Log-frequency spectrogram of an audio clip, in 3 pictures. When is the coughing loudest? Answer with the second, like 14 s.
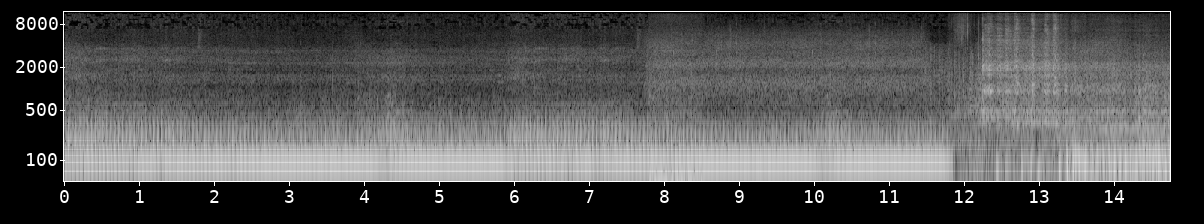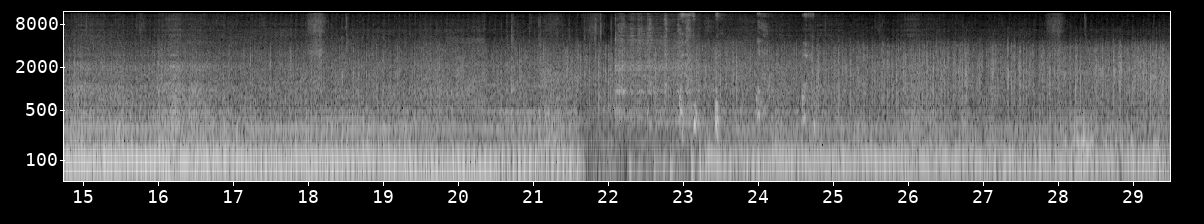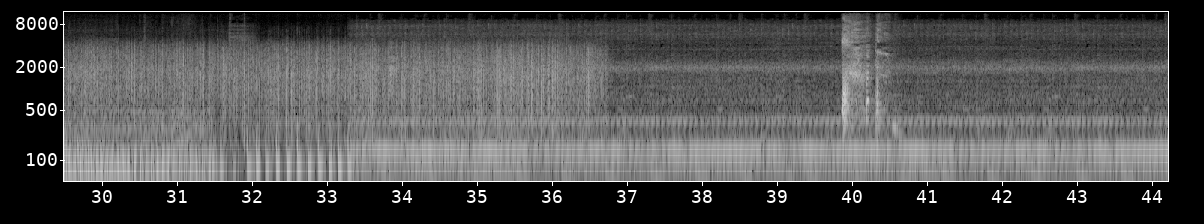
40 s.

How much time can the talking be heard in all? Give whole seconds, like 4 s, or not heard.
not heard.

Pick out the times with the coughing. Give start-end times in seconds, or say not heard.
7.8-8.6, 22.9-24.8, 39.9-40.6.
